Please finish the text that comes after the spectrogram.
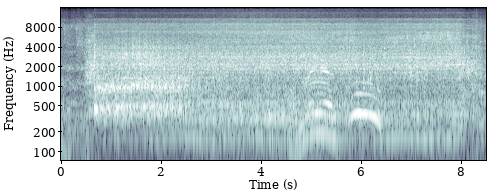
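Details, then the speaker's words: Freshly sharpened big, long drill bit drilling metal for a Frick Sawmill idler pulley bushing: steady motor hum with a wavering, warbling cutting tone and chatter; vibrating but cutting cleanly, metal coming out. "Yeah, it's big, it's long, it's making some vibrating noises, but she's cutting."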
